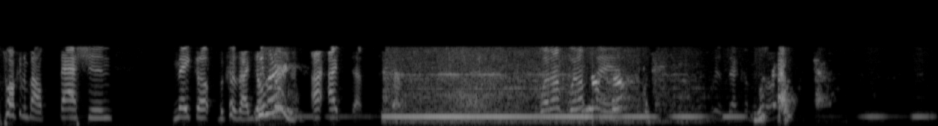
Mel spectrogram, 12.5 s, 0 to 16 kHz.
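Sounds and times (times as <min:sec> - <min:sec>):
speech: 0:00.1 - 0:01.6, 0:02.3 - 0:08.9, 0:09.7 - 0:10.7
vacuum cleaner droning with broadband whir and low hum: 0:05.1 - 0:10.5.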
